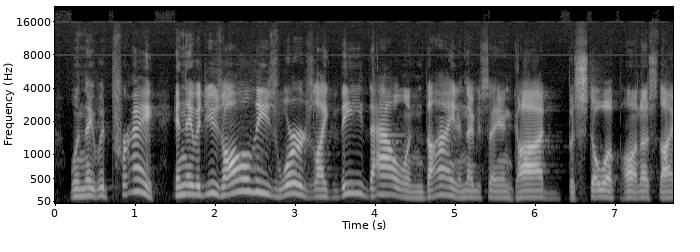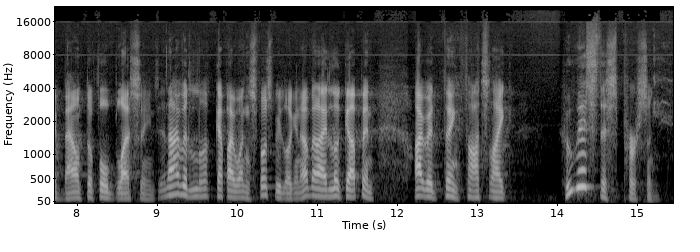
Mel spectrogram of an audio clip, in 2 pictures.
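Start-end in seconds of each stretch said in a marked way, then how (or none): 5.7-9.0 solemn put-on churchy prayer voice, low and grandly intoned. Retelling how people sounded when they prayed, imitating a God-like tone. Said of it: "they would get this God-like tone".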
